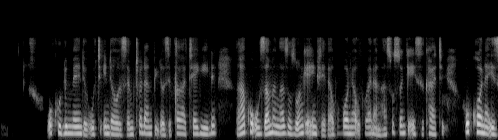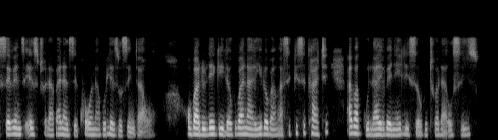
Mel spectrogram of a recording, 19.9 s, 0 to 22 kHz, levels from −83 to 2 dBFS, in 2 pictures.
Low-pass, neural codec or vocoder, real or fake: 7.2 kHz; codec, 16 kHz, 0.8 kbps, ZipCodec; fake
